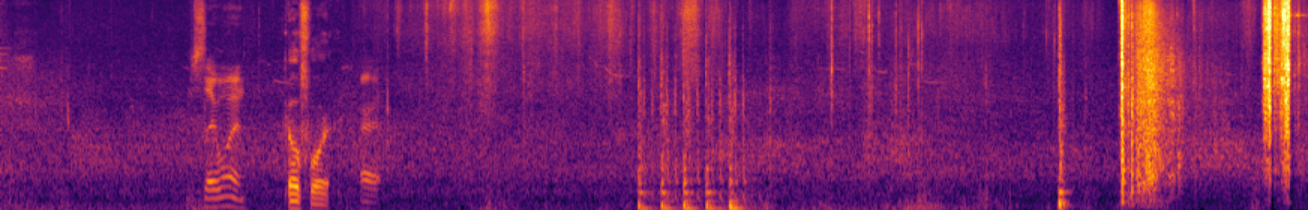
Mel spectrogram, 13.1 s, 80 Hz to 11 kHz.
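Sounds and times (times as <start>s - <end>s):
sharp knock on wooden door: 6.4s - 7.7s, 10.6s - 10.8s
shotgun blast: 11.2s - 11.9s.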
